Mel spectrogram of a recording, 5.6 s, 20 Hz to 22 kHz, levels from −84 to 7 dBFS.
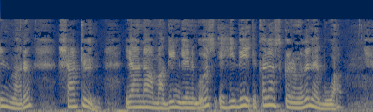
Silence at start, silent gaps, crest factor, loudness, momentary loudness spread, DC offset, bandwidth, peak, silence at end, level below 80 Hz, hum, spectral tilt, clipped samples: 0 s; none; 12 dB; -23 LUFS; 8 LU; under 0.1%; 11 kHz; -10 dBFS; 0 s; -38 dBFS; none; -4 dB/octave; under 0.1%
